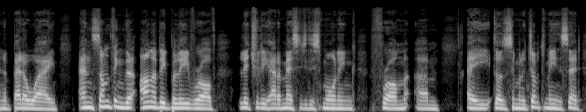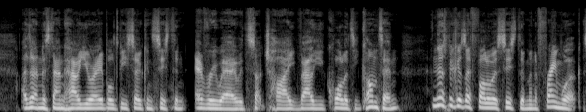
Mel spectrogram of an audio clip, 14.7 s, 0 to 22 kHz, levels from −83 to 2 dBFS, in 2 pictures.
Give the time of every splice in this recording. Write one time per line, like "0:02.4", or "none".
0:06.2
0:08.8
